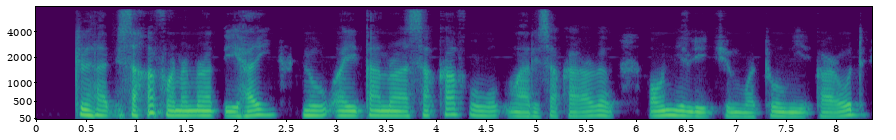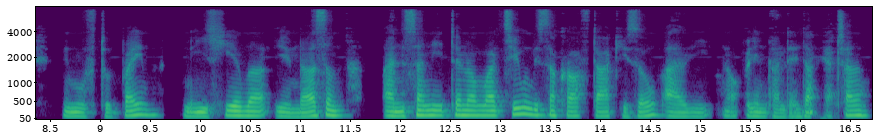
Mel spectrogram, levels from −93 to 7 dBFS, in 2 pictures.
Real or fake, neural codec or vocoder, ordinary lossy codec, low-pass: fake; codec, 16 kHz, 0.5 kbps, FunCodec, trained on LibriTTS, 25 frames a second; AAC, 48 kbps; 7.2 kHz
